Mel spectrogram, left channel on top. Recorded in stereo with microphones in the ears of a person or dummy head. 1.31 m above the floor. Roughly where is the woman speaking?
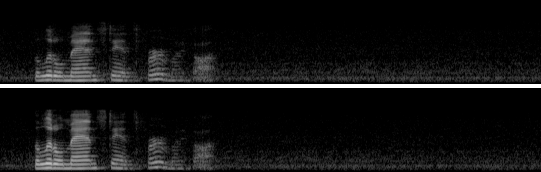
Right.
